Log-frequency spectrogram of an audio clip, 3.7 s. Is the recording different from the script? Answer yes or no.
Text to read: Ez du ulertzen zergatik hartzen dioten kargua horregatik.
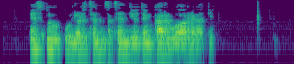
yes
